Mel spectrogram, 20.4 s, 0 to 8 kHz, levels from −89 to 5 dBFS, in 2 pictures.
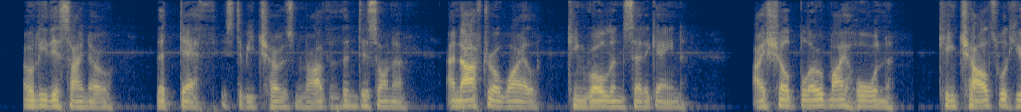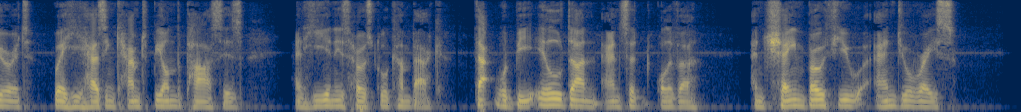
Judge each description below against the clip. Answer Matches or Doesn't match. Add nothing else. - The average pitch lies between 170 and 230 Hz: Doesn't match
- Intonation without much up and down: Matches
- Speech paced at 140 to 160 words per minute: Doesn't match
